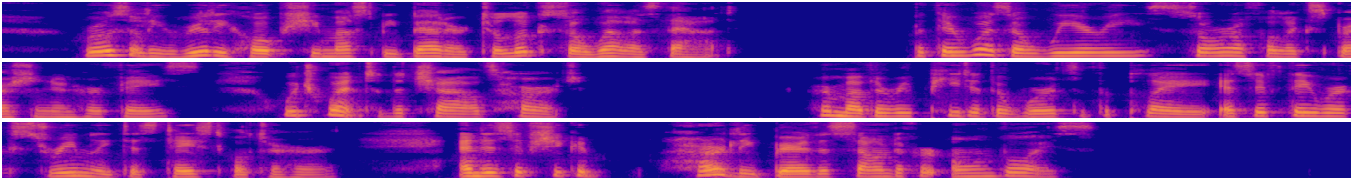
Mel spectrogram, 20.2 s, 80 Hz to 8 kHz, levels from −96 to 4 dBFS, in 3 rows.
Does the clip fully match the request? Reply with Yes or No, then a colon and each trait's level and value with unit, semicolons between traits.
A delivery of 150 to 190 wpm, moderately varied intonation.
Yes: average, 170 wpm; average, 4.0 semitones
